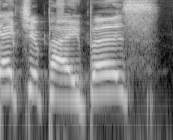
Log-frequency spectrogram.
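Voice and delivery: very slow, stretched newsboy cry; newsboy call. Pretend. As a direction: drag out the hawker's call. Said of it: "Is that how they did it".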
